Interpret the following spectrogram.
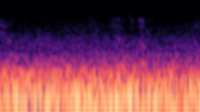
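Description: Heavy truck cruising on the highway, heard from inside the cab: a steady, loud low drone of the diesel engine and road noise.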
